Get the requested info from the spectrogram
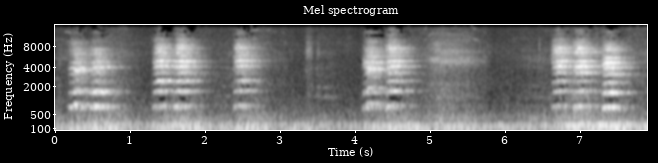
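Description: Baby African grey parrot chick making short, pitched calls, singly or two or three in a row, several times over while it is stroked.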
